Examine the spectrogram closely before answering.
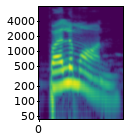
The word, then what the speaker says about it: Philemon: Am I pronouncing it right? Philemon.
